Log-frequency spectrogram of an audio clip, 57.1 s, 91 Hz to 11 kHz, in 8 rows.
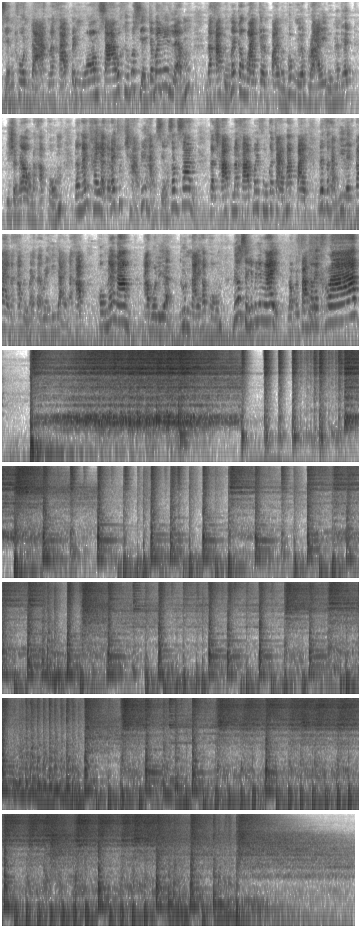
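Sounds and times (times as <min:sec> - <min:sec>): dark cymbals: 0:21.9 - 0:57.0
bass drum: 0:22.0 - 0:25.6, 0:26.2 - 0:57.0.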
